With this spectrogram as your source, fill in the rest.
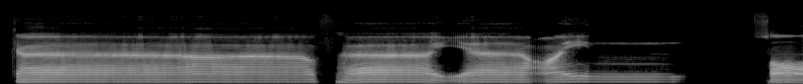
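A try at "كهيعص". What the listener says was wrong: Panjangkan dulu matnya. Panjang dulu, panjang. Baru masuk ikhfa nanti. Panjang ain ketemu ya. Jadi panjangkan dulu, di sini ada kan cara bacanya. Ain ketemu ya, ada bendera. Ingat, kenapa tebal? Karena shotnya tebal. Ikhfa-nya tebal karena huruf shot tebal. Panjang dulu.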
